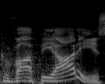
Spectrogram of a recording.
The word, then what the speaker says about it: Vafiades: Mark Vafiades, of course. How do you think you pronounce it? Of course it's Vafiades.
